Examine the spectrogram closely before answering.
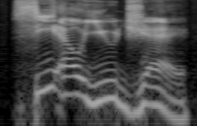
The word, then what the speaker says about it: Cluj: C L U J. What's her pronunciation for that Romanian town?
